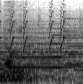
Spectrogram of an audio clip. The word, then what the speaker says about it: Marle: I was watching something I heard someone call her Marley so I was that's like the correct pronunciation of her name and you guys finished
